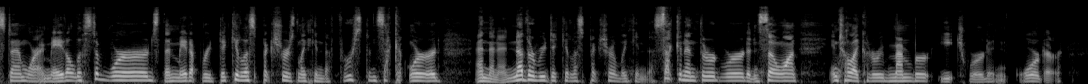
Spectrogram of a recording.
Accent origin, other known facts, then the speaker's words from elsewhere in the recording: Minnesota, United States; Minnesota, my home state, sounds like miniature soda to some people, Minnesota.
